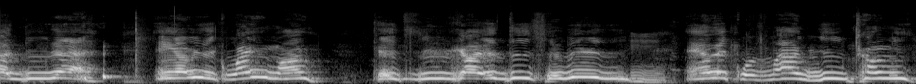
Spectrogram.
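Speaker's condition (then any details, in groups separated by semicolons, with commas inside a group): Cerebral palsy; neck surgery went badly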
